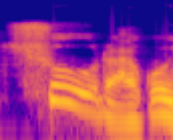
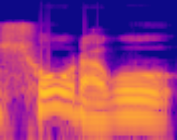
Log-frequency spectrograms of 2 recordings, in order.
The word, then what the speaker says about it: 初: 그래서 이 초라는 것을 중국 애들은 추라고 읽는 거고, 일본 애들은 쇼라고 한자 소리를 내는 거고, 우리는 훈을 처음이라고 하는 거고, 일본 애들의 훈은 뭐예요? 하지메예요, 하지메. 음과 훈이라고 할 때 훈이라는 건 뭐예요?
